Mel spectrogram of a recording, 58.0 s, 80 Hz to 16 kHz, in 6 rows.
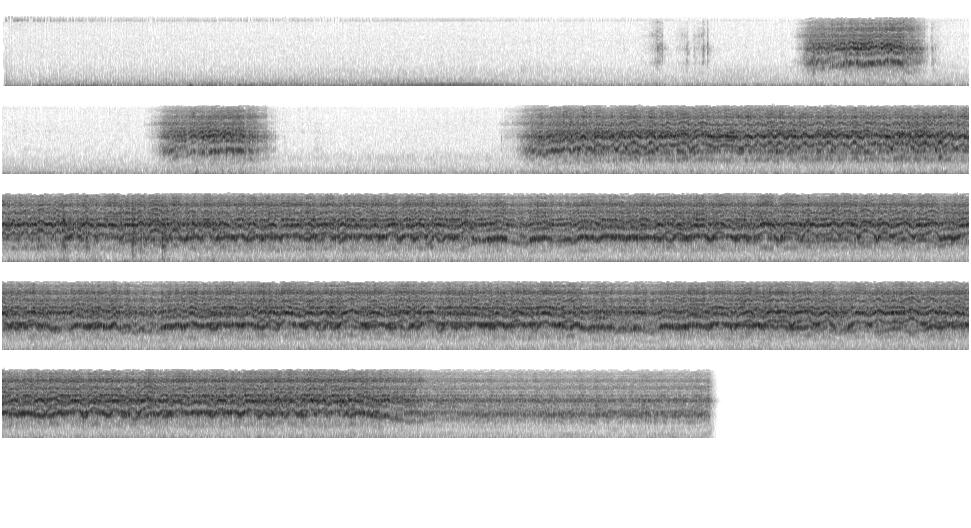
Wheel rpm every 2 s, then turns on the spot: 0, 0, 0, 10, 50, 50, 10, 90, 160, 170, 160, 160, 150, 160, 150, 150, 160, 150, 150, 160, 160, 100, 70, 30, 0, 0, 40, 0, 0.
none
